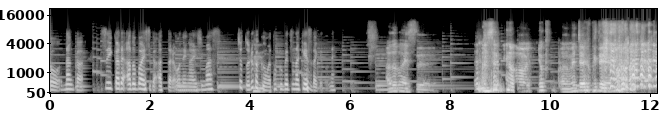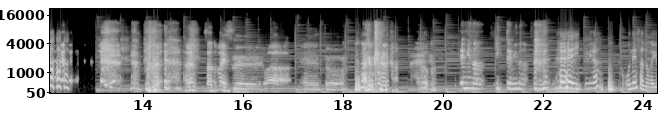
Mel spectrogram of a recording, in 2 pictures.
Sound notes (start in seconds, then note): 11.0 laughs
